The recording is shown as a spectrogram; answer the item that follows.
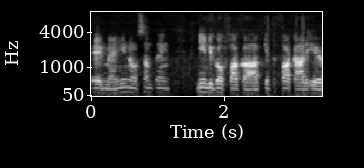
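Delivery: put-on unbothered, even-tempered, calm and low voice. Speaker imitates how his old teacher told people off: imitating a calm insult. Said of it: "but just in a more calm".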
